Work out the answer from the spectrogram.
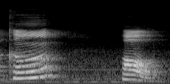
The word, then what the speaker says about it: campo: pronúncia é um nasal vamos lá campo você não fala o mp você fala campo vem só então é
